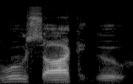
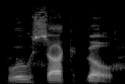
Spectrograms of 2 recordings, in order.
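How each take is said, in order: First: The name ends with a 'goo' sound. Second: The name ends with a 'go' sound. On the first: The speaker calls it right. "it is" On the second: The speaker calls it wrong. "It is not"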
